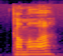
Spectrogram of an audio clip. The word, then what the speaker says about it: Kamala: it's it's it's pronounced Kamala Kamala Kamala like I've never known it's not Kamala it's Kamala Kamala like a comma um she announced her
